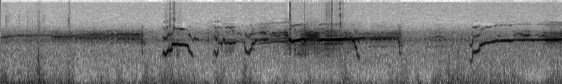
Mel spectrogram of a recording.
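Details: White-tailed eagle at a nest webcam in Latvia, July afternoon, one eagle stealing part of a fish from another, gives thin, high yelping notes in short bursts with one rising whistle, over wind rumble and faint whine.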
